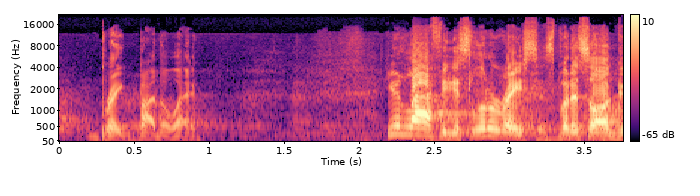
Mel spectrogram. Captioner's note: laugh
